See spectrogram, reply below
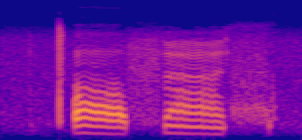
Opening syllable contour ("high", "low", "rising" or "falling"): falling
